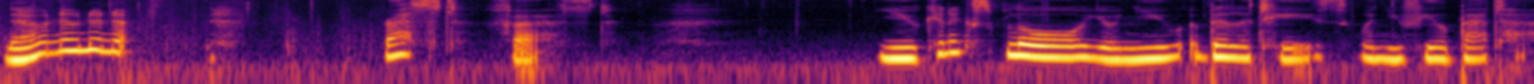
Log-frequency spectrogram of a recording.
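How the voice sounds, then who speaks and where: A woman playing a tender, doting vampire countess in a soft romantic ASMR roleplay, gentle, reassuring and often whispering close to the microphone. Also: on the high side. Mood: fond, reassuring. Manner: gentle, reassuring, unhurried, affectionate. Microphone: close microphone, dry.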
